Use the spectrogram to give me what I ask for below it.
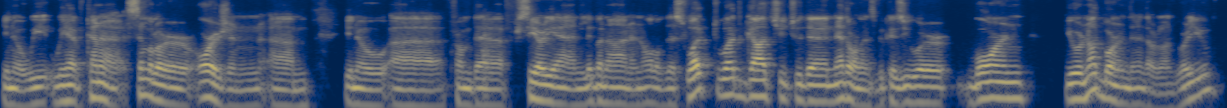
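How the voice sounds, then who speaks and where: Guy hosting a podcast, upbeat and animated, lowish voice. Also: normal speed. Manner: enthusiastic, animated questioning. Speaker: podcast host. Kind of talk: podcast interview.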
